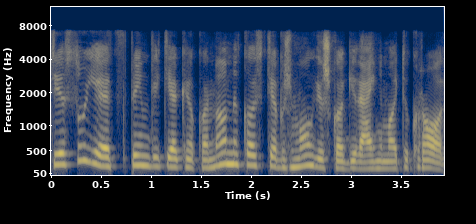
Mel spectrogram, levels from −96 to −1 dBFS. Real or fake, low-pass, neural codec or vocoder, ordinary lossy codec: fake; 7.2 kHz; codec, 16 kHz, 2 kbps, X-Codec, HuBERT features, trained on general audio; AAC, 64 kbps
